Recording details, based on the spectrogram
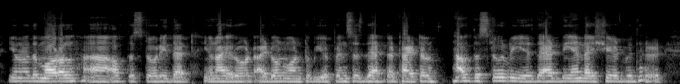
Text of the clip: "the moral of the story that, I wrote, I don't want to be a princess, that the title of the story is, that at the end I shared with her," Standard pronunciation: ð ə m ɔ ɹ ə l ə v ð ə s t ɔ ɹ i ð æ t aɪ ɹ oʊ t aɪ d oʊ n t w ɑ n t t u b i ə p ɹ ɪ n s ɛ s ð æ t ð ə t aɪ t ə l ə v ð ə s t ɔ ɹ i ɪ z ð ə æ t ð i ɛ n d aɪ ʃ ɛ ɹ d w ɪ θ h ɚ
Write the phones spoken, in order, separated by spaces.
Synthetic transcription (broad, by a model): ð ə m ɔ ɹ ə l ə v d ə s t ɔ ɹ i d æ t aɪ ɹ oʊ t aɪ d oʊ n t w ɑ n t t u b i ə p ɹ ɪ n s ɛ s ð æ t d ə t aɪ t ə l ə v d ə s t ɔ ɹ i ɪ z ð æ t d i ɛ n d aɪ ʃ ɛ ɹ d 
